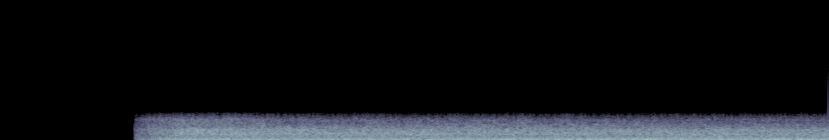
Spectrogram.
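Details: After a brief silence, steady loud rushing noise with a low engine-like hum continues throughout; no animal sound is heard.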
